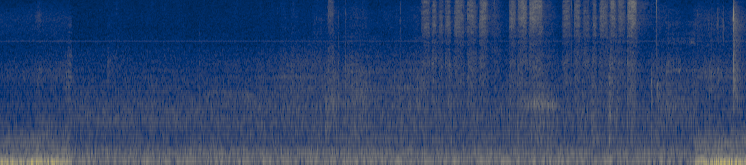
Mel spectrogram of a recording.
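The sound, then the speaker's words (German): A pen scratches across paper while someone draws a ski jump. The quiet, continuous strokes turn into brisker scratching bursts toward the end, over a low steady rumble. “Aber weißt du, was ich immer mache? Ich zeichne nämlich immer.”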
